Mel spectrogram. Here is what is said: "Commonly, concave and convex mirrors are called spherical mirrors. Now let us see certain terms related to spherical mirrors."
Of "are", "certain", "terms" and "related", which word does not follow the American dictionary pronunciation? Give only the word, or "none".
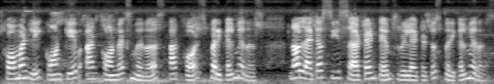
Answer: terms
